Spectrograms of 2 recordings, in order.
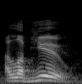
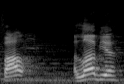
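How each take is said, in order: First: The last word is said in full as 'you'. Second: The last word is reduced to 'ya'. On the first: The feeling is sincere and serious. The speaker calls it right. "I love you is formal" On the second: The feeling is casual and not really meant. The speaker calls it wrong. "I love ya is, I kind of like ya"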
